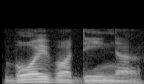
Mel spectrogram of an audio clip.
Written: Vojvodina

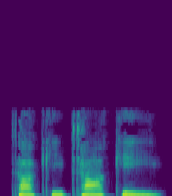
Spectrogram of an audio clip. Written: takitaki

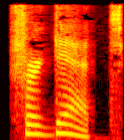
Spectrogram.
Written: forgetter

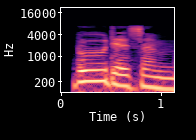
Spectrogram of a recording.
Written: buddhistically

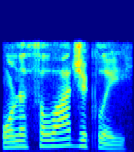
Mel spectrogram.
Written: ornithologically

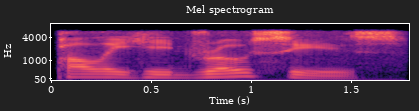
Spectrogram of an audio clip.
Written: polyhedroses

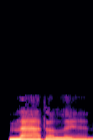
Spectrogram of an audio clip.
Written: madalyn

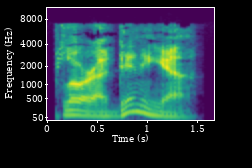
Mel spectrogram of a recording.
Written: pleurodynia

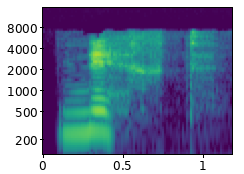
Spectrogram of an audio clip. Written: nicht

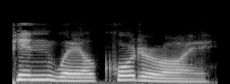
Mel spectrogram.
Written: pinwale corduroy

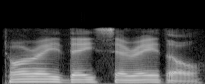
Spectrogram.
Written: Torre de Cerredo

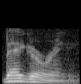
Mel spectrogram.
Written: beggaring

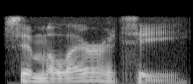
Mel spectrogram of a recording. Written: similarity

